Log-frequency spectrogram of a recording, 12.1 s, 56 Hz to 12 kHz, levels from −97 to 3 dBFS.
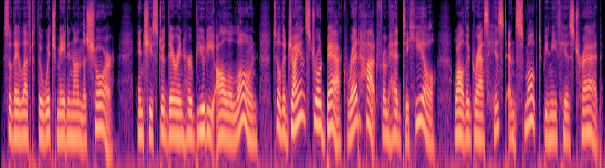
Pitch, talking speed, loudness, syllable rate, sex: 170 Hz, 190 wpm, -17 LUFS, 4.5 syllables/s, female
